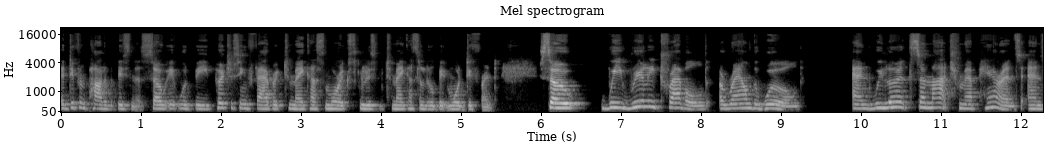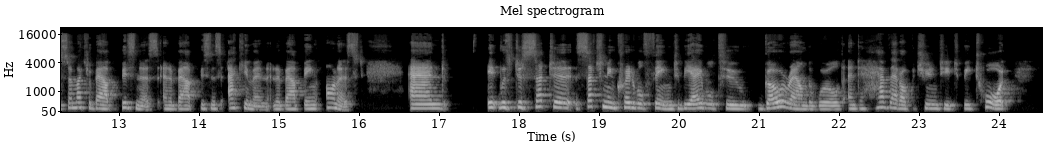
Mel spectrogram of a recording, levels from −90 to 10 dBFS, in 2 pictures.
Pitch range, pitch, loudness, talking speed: 170-220 Hz, 185 Hz, -26 LUFS, 195 wpm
